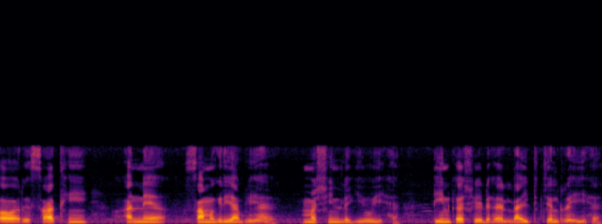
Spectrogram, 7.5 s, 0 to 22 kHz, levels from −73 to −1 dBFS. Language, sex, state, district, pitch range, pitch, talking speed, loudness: Hindi, male, Jharkhand, Jamtara, 110-120 Hz, 115 Hz, 150 wpm, -21 LUFS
